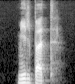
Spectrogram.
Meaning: millipede (elongated arthropods)
- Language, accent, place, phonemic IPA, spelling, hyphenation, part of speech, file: French, France, Lyon, /mil.pat/, mille-pattes, mille-pattes, noun, LL-Q150 (fra)-mille-pattes.wav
